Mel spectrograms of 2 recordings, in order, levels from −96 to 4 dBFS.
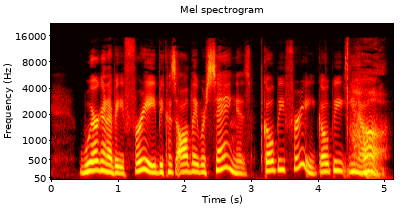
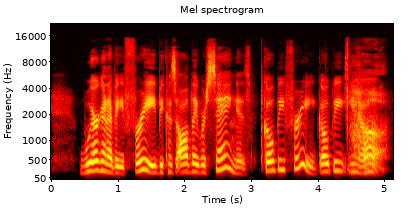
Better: first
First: none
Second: thin; somewhat; fading below 300 Hz

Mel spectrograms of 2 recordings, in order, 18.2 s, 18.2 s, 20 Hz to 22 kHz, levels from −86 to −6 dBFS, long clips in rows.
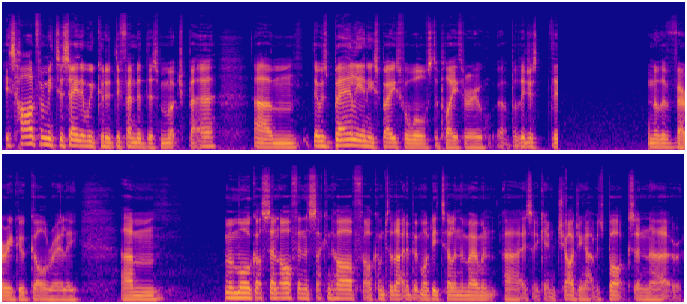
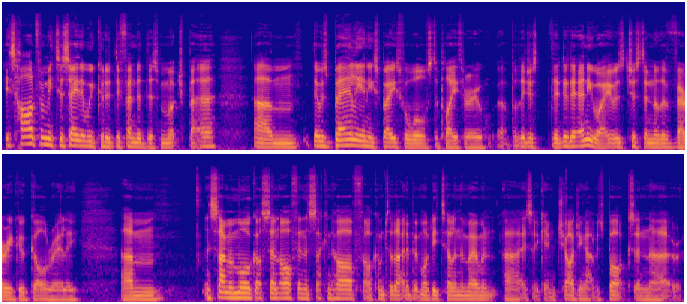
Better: second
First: audio cutting out; at 7.5 s for 1 s and at 12 s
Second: none

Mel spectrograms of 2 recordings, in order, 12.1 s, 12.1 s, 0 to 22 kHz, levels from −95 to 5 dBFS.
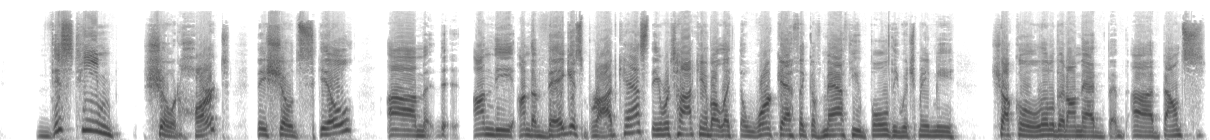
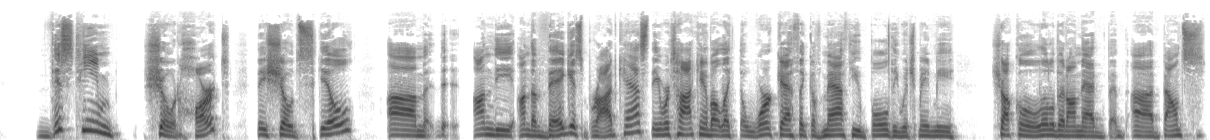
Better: second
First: distortion; slight; 7% of the sound clipped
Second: none

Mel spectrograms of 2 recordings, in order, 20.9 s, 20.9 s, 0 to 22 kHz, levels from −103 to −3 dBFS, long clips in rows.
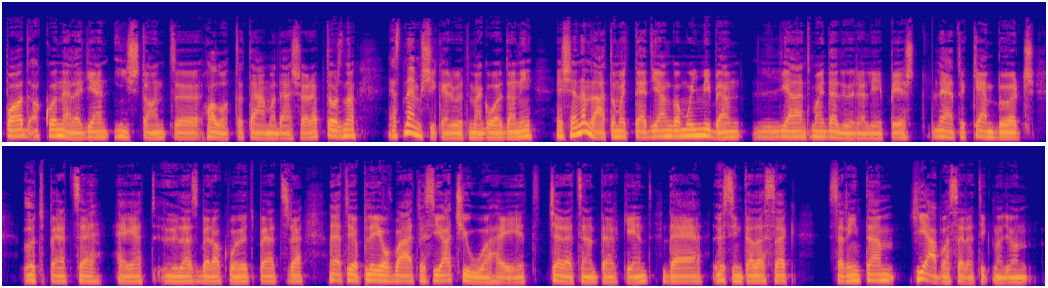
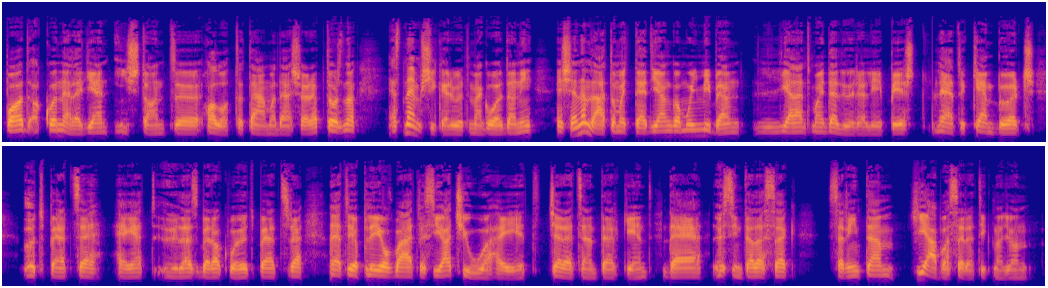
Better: first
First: none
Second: thin; very; fading below 350 Hz

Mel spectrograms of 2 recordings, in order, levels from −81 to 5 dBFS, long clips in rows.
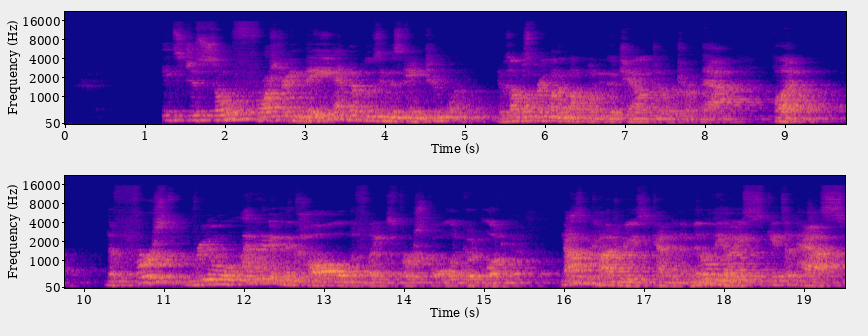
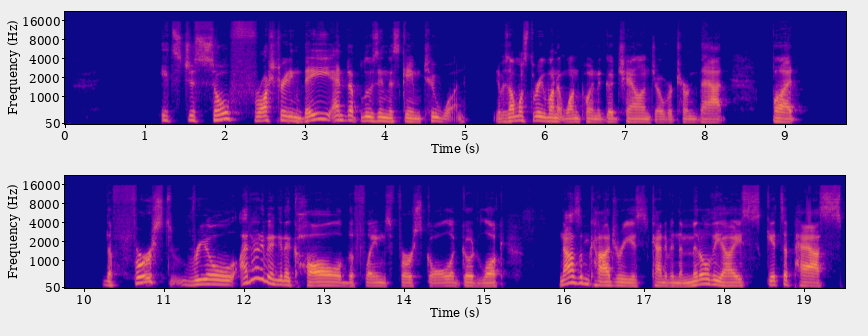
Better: second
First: off-mic speech; far // room echo; strong; dies away in 1.5 s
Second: none

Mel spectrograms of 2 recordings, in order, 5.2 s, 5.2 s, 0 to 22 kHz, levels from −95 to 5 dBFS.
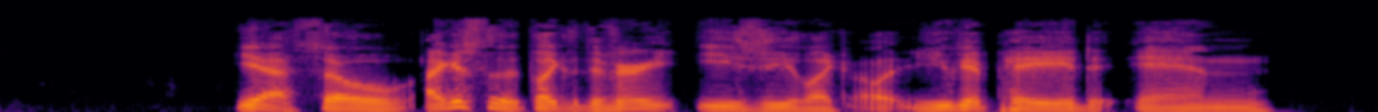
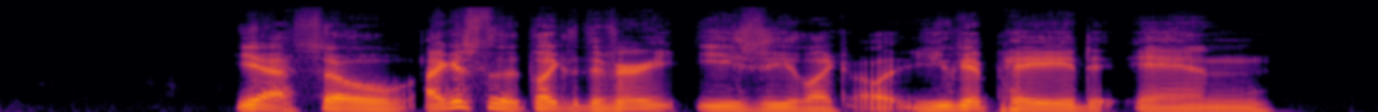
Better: second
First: garbled, watery; slightly; nothing above 10.5 kHz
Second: none

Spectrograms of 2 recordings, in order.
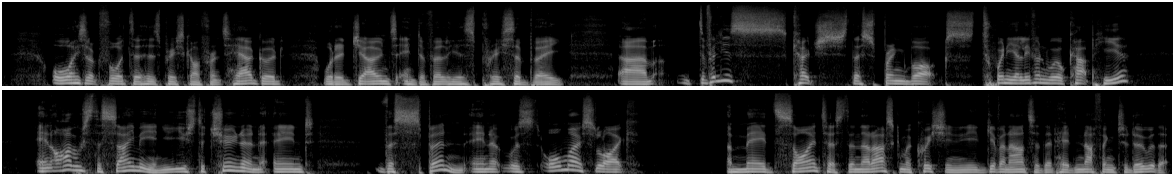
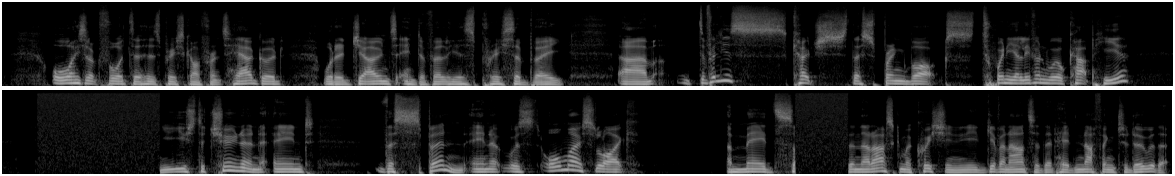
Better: first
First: none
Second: audio cutting out; filled with static; at 12 s for 1 s and at 20 s for 0.5 s

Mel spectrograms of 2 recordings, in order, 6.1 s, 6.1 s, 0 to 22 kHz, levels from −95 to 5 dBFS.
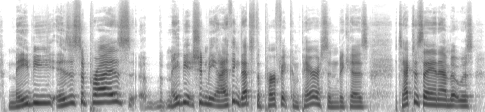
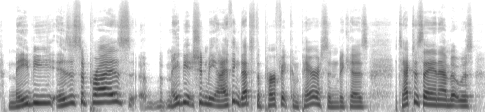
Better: first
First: none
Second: muffled; slightly; fading above 2.5 kHz

